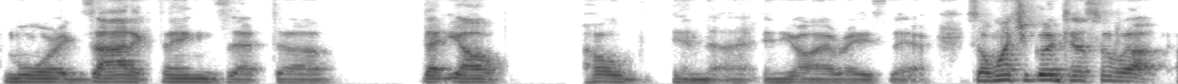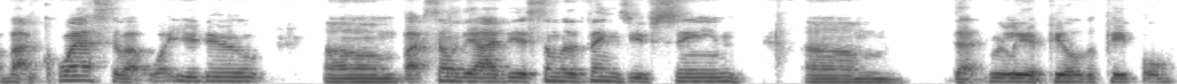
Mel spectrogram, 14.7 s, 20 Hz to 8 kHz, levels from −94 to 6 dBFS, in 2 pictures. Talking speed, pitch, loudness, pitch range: 205 wpm, 120 Hz, -29 LUFS, 105-135 Hz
